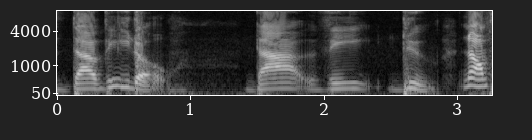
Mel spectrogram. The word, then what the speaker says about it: Davido: trini t uh she was telling me the pronunciation of uh the correct way of saying uh i've been calling him devito davido it's davido da vie do no i'm sorry davido david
